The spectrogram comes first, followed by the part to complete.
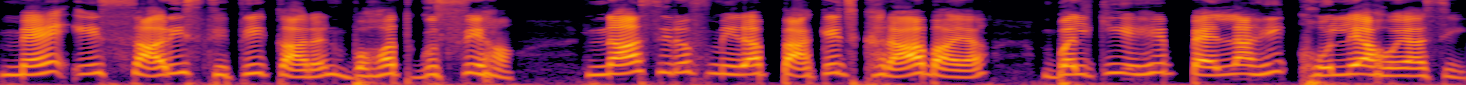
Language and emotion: Punjabi, angry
